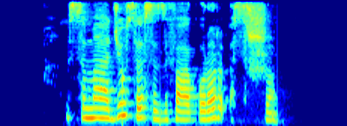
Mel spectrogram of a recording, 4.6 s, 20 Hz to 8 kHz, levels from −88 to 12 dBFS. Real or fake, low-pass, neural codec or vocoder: real; 7.2 kHz; none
